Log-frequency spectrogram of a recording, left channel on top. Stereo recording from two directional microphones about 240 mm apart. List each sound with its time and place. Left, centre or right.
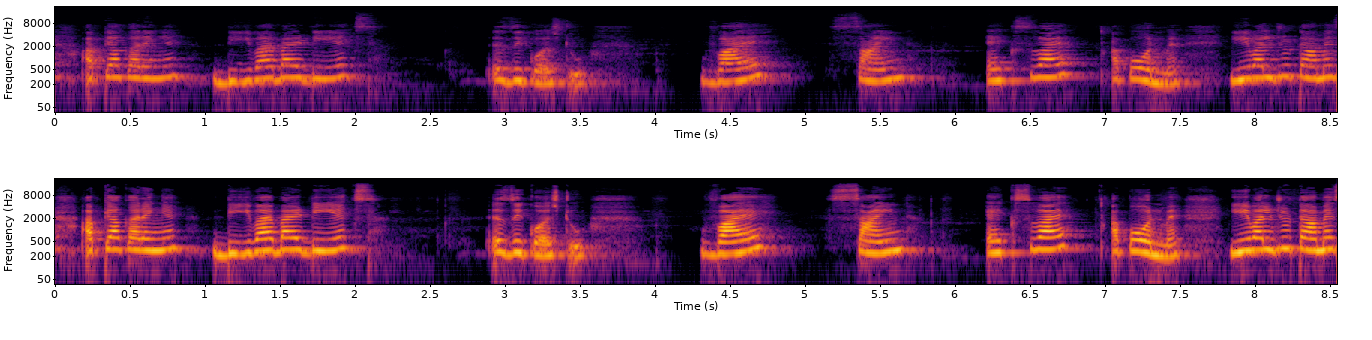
0.1 s a woman's voice: right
